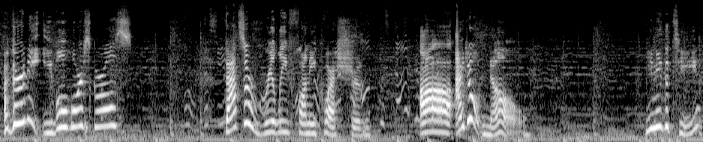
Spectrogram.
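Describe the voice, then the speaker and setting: A young woman streaming a game, chatting with her viewers and cheering loudly through the races, though her voice is growing worn. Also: high-pitched, sing-song, slow pace, long pauses, faint music behind. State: losing her voice. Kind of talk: live game stream commentary with chat.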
